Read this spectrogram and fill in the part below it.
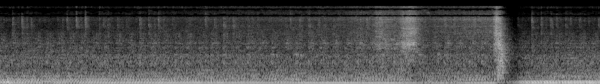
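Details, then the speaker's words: Renault Twingo, exhaust tailpipe blocked to check for leaks: the idle holds steady as pressure builds, with no hiss or whistle, then a soft puff on release. Exhaust is sealed, no leak. "Alors un truc simple pour contrôler s'il y a des fuites au niveau de l'échappement, c'est tout simplement de venir ici, boucher le bout. Et la pression doit augmenter et on ne doit pas entendre siffler."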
